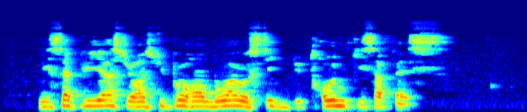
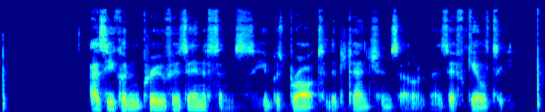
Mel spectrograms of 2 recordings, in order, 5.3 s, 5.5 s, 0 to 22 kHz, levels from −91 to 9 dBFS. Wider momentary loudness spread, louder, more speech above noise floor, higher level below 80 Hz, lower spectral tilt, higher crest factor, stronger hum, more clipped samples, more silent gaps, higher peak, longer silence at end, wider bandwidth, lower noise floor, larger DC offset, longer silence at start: about the same, 10 LU vs 11 LU; first, -19 LUFS vs -40 LUFS; second, 45 dB vs over 50 dB; about the same, -64 dBFS vs -68 dBFS; first, -5.5 dB/octave vs -3 dB/octave; about the same, 18 dB vs 22 dB; neither; neither; neither; first, -2 dBFS vs -20 dBFS; first, 0.85 s vs 0.05 s; second, 7.8 kHz vs 16 kHz; second, -63 dBFS vs under -90 dBFS; neither; first, 0.4 s vs 0.05 s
